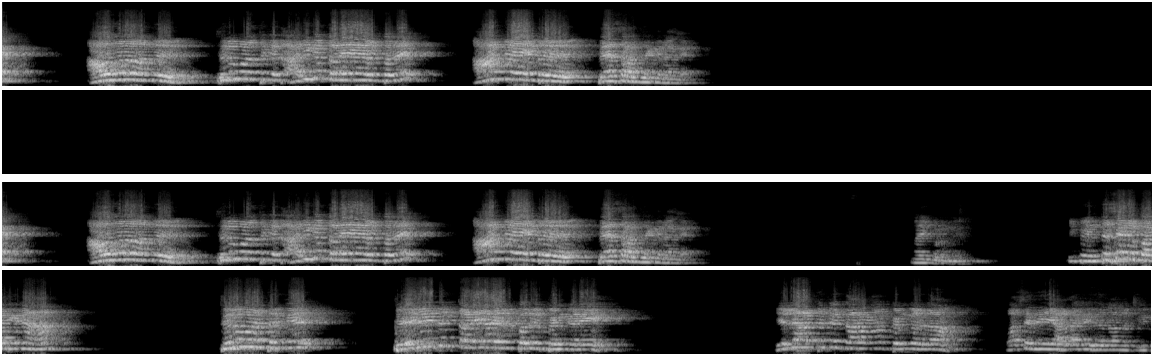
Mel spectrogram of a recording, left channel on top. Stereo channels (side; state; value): left; drops out; at 7.0 s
